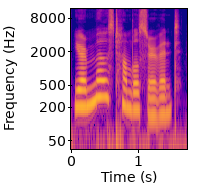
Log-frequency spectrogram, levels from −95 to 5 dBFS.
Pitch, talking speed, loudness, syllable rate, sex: 205 Hz, 135 wpm, -17 LUFS, 3.7 syllables/s, female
